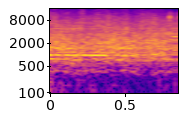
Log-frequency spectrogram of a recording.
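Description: Arena crowd cheering and applauding for Asuka during a WWE 2K Universe Mode wrestling match, a steady dense roar of voices held throughout with no break.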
